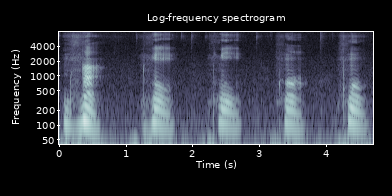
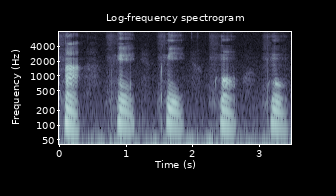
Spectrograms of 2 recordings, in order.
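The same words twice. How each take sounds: First: The syllables are said slowly. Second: The syllables are said fast.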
